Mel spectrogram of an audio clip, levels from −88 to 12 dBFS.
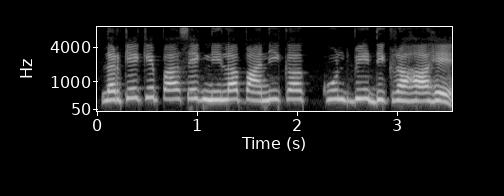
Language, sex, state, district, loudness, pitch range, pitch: Hindi, female, Arunachal Pradesh, Lower Dibang Valley, -15 LUFS, 275-310 Hz, 295 Hz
